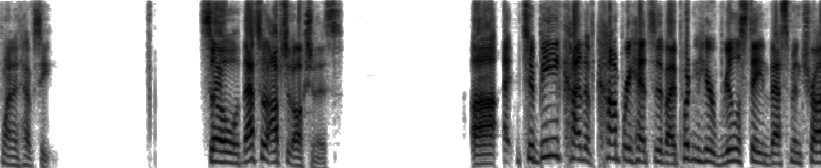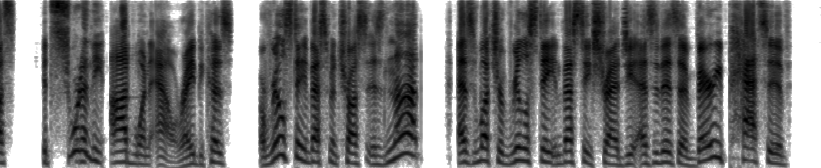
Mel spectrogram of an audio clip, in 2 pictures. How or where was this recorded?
live audience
